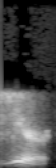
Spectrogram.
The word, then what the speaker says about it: xyr: Well, it's spelled X-E-X-E-M and X-Y-R, and it's pronounced Z-Zem and Zir.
